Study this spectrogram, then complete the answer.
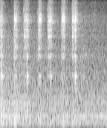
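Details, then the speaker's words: Homelite Super XL chainsaw oil pump during reassembly, tested on a quiet bench: crisp light clicks about five a second, evenly spaced; the plunger strokes cleanly, pushes strongly and sucks in, working properly. "That's a good sign. That means it's working. Doing exactly what it's supposed to."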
